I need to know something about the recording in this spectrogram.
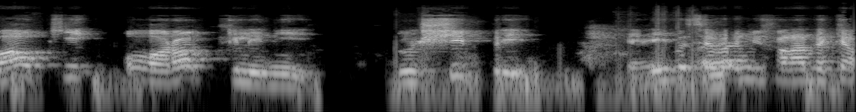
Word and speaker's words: Alki Oroklini: flores isso é o a pronúncia correta é alki oroklini todo mundo confunde normal e a gente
